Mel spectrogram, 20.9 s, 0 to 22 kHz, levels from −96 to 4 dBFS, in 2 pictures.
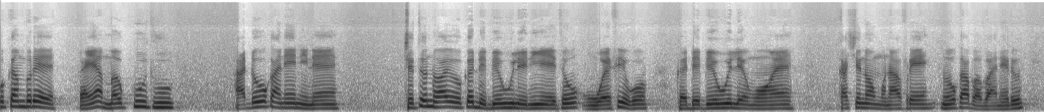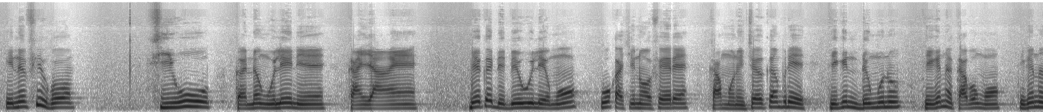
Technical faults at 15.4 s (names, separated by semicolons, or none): gain pumping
